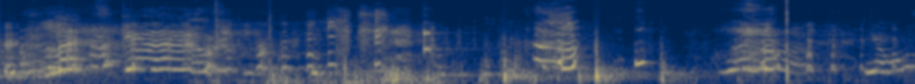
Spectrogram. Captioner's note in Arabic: الفتيات يضحكن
